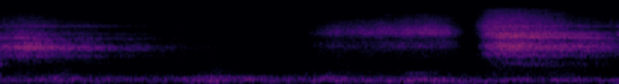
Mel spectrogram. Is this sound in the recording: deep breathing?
yes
